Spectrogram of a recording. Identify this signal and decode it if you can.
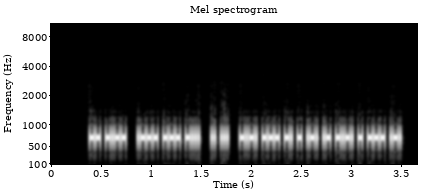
Morse code, heard as a keyed tone, about 79 wpm, 700 Hz. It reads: MY JOB IS CONTRACTOR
